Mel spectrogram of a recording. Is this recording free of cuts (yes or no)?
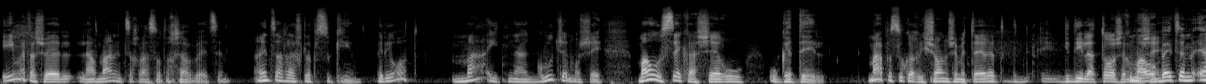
no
